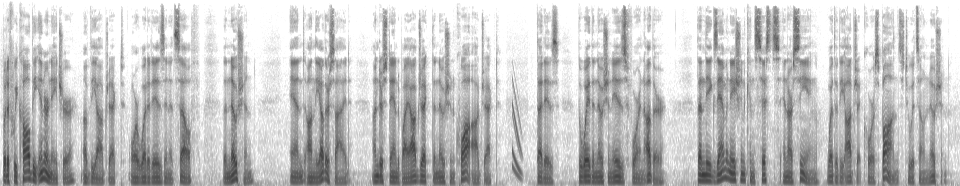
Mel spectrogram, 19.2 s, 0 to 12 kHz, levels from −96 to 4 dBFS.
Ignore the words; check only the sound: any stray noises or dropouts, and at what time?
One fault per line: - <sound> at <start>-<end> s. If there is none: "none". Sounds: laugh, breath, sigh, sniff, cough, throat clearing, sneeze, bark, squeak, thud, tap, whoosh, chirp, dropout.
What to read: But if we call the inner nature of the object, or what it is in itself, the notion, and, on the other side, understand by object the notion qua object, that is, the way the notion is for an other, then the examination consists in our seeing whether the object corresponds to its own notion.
- chirp at 10.2-10.5 s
